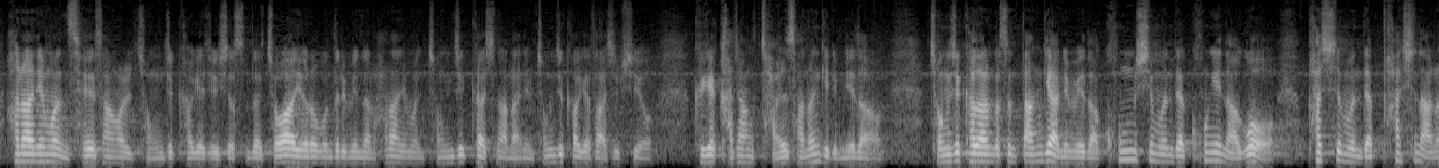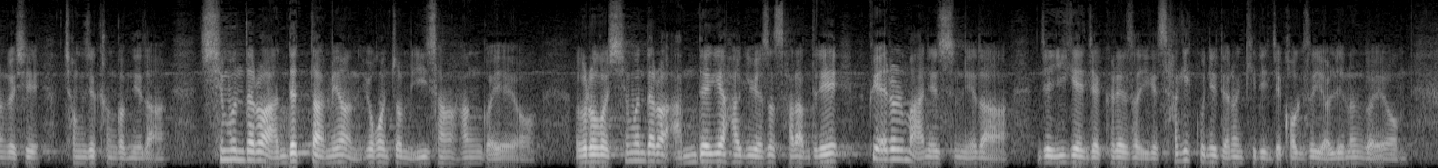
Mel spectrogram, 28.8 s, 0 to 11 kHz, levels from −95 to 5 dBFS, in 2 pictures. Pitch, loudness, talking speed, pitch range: 120 Hz, -27 LUFS, 345 characters per minute, 110-140 Hz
